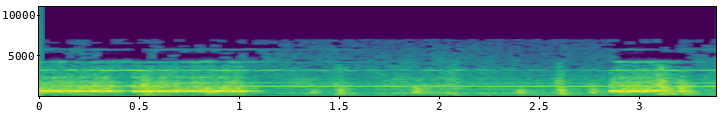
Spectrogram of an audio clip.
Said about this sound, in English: When he entered his apartment, the phone was ringing.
